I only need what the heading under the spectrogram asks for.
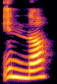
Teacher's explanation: حرف النون پہ تشدید ہے تو 2 حرف کے برابر ہم حرف النون کو پڑھیں گے کیونکہ تشدید کی اصلیت 2 حرف ہے.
